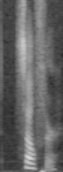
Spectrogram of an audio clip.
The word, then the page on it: sulfur: American English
